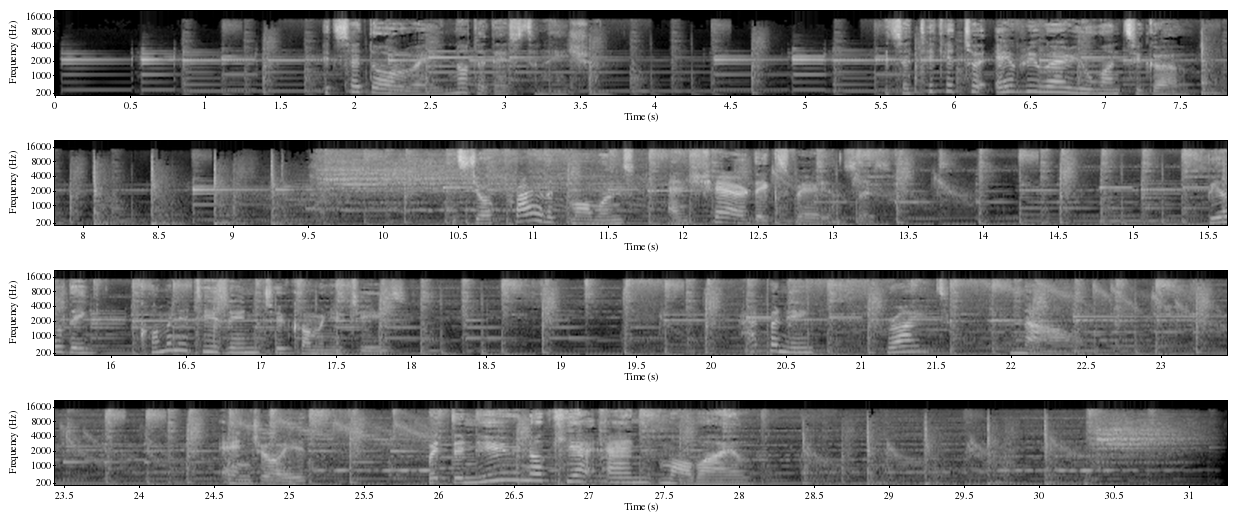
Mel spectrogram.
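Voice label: Turkish, English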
